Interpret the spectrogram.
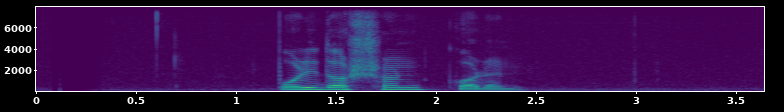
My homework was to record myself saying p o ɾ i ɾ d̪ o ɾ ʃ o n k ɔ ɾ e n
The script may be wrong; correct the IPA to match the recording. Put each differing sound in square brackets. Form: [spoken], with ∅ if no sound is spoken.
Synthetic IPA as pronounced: p o ɾ i [∅] d̪ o ɾ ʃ o n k ɔ ɾ e n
